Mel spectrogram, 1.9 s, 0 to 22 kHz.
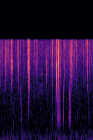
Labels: {"label": "biophony, knock croak", "recorder": "SoundTrap 300"}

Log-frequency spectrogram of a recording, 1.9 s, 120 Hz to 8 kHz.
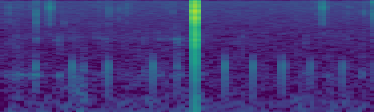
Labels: {"label": "biophony, knock croak", "recorder": "SoundTrap 300"}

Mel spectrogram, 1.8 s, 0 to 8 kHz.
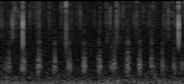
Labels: {"label": "biophony, grazing", "recorder": "SoundTrap 300"}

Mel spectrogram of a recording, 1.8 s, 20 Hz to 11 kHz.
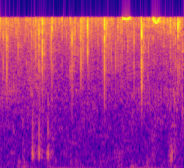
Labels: {"label": "biophony, dolphin", "recorder": "SoundTrap 500"}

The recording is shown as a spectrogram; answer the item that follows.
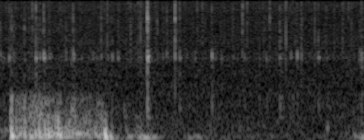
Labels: {"label": "ambient", "recorder": "HydroMoth"}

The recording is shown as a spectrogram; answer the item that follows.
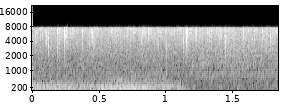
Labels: {"label": "biophony, growl", "recorder": "SoundTrap 500"}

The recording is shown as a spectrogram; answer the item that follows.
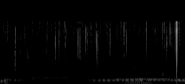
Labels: {"label": "biophony", "recorder": "SoundTrap 300"}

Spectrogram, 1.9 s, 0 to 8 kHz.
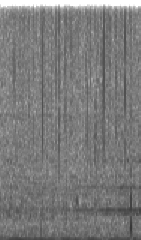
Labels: {"label": "anthrophony, boat engine", "recorder": "SoundTrap 500"}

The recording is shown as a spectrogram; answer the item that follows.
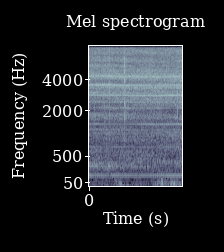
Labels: {"label": "anthrophony, boat engine", "recorder": "SoundTrap 300"}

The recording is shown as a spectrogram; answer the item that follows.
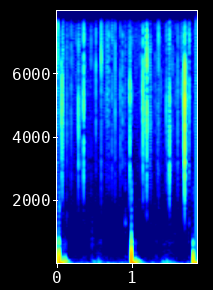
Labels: {"label": "biophony, double pulse", "recorder": "SoundTrap 300"}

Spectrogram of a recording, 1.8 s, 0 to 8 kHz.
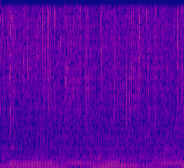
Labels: {"label": "biophony, midshipman", "recorder": "SoundTrap 500"}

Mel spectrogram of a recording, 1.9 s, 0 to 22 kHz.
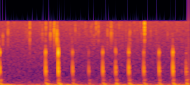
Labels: {"label": "biophony, knock", "recorder": "SoundTrap 300"}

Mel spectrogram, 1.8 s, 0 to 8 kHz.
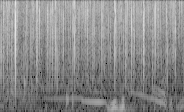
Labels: {"label": "biophony, cascading saw", "recorder": "SoundTrap 600 or HydroMoth"}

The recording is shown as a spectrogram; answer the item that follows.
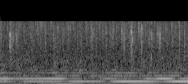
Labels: {"label": "biophony, midshipman", "recorder": "SoundTrap 500"}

